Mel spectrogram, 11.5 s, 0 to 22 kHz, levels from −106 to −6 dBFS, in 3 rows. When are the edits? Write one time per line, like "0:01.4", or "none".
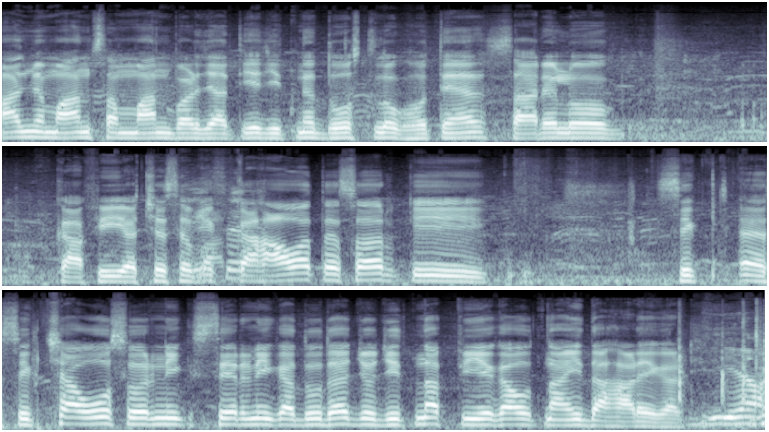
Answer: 0:04.8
